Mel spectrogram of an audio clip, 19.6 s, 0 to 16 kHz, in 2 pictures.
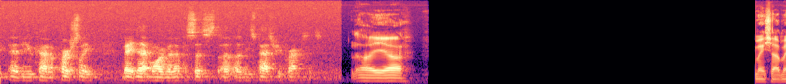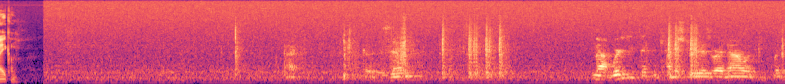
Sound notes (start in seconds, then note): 5.6 audio drop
